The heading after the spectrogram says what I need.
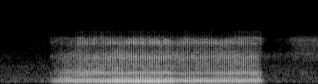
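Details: Sleeping dog snoring very loudly: one loud, low, rattling snore lasting about two seconds, rough and buzzing throughout; snoring.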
